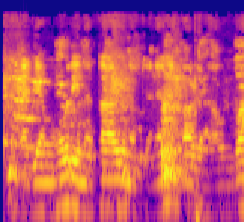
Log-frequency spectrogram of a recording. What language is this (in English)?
Swahili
